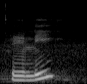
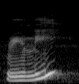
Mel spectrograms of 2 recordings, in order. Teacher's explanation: Variasi intonasinya adalah datar, yaitu really. Jika dia menaikkan intonasinya, maka akan terdengar really.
